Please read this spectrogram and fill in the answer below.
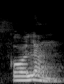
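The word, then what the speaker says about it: column: WATCH watch, watch मतलब होती है घड़ी, वॉच में टी साइलेंट है। कॉलम, कॉलम मतलब होता है कॉलम मतलब होता है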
